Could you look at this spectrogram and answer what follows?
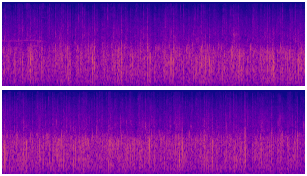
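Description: An audience gives the mayor a dense, continuous round of applause at an evening event, many hands clapping evenly throughout with no talk over it.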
